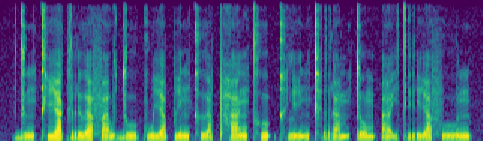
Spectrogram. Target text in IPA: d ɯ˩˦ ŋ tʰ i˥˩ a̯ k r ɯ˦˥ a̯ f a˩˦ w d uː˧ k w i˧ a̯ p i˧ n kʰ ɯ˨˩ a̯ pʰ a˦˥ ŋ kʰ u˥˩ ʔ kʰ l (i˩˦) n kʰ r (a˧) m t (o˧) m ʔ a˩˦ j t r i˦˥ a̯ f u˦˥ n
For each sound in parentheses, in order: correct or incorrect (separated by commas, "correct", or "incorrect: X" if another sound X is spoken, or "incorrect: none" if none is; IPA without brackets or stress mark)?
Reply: correct, incorrect: a˨˩, correct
